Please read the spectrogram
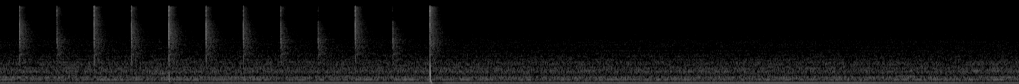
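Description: Picosecond laser handpiece firing pulses on facial skin, with a sharp click at each pulse, about three a second; the last click is the loudest. The pulses stop a little under halfway through, leaving the steady hum of the laser unit's cooling fans.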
